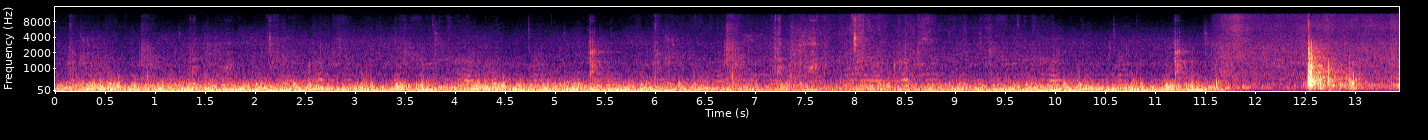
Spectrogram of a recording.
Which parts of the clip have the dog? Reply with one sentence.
The dog can't be heard in this clip.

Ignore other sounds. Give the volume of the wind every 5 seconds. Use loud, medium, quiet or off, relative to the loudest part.
loud, medium, loud.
